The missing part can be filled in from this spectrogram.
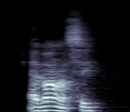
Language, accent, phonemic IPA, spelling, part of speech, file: French, Canada, /a.vɑ̃.se/, avancée, adjective / noun, LL-Q150 (fra)-avancée.wav
- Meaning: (adjective) feminine singular of avancé; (noun) 1. advance, progress 2. an ordinance passed to hold a trial ahead of time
